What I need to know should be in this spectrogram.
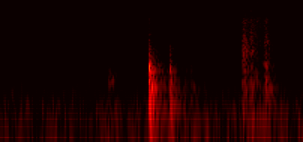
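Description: A mug is set down on a desk with a knock.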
